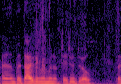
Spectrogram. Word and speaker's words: Jeju-do: Not a Metaphor and The Diving Women of Jeju-do.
